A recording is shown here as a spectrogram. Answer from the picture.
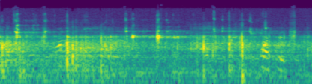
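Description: Tennis rally on a hard court: a string of sharp hits from rackets striking the ball and the ball bouncing, the loudest about two seconds in.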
